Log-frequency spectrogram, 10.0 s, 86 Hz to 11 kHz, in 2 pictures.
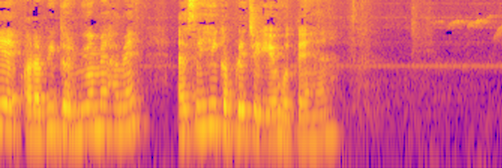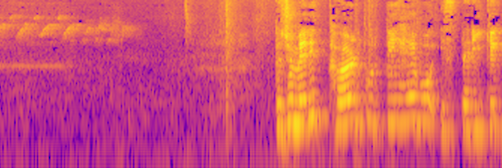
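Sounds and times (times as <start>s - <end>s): faint bird chirping: 0.6s - 7.2s.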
